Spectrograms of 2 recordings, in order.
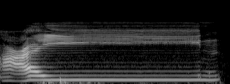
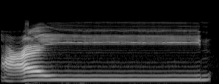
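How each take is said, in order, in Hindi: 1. शुरुआती आवाज़ आराम से खिंचती है। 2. शुरुआती आवाज़ आराम से खिंचती है।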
